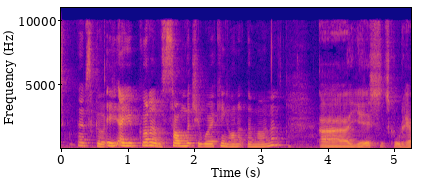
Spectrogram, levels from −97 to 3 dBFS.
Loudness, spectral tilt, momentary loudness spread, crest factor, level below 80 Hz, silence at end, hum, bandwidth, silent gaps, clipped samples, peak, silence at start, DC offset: -25 LUFS; -5.5 dB/octave; 10 LU; 16 dB; -52 dBFS; 0 s; none; 10.5 kHz; none; under 0.1%; -8 dBFS; 0 s; under 0.1%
